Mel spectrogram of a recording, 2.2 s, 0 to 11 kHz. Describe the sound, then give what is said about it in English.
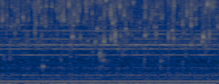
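Steady, soft trickling and splashing of water cascading down the three tiers of a pineapple garden fountain over 4 feet tall and 32 inches in diameter, continuous, with a low hum underneath and no voices. “Enjoy the sight of the water cascading down the three tiers and the soothing trickling sounds that fill your space to create a peaceful environment.”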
